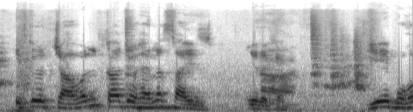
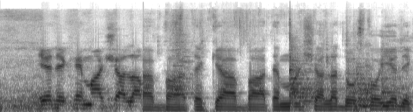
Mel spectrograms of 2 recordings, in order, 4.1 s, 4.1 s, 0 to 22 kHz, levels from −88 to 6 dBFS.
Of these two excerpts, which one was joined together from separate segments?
second; 1 cut; at 1.4 s

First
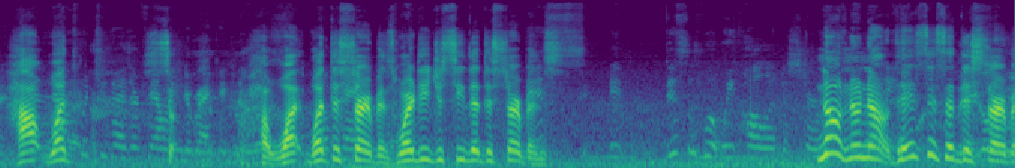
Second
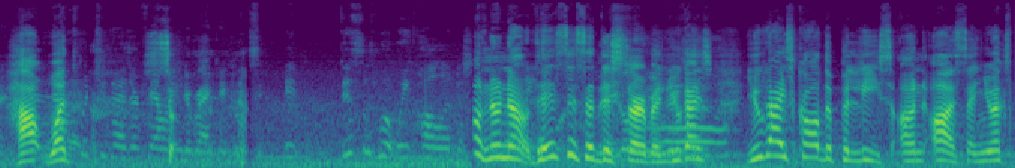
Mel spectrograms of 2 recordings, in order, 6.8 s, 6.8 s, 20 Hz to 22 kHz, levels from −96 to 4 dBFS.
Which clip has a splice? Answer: second; 2 cuts; at 1.6 s, 3.2 s

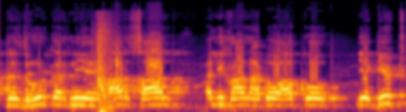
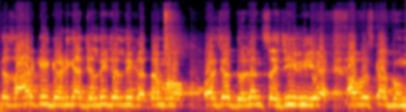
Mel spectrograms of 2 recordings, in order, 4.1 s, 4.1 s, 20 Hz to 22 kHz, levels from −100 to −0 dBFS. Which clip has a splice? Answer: first; 1 cut; at 1.0 s

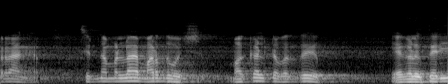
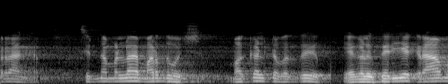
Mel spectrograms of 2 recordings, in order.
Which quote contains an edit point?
second; 1 cut; at 3.3 s

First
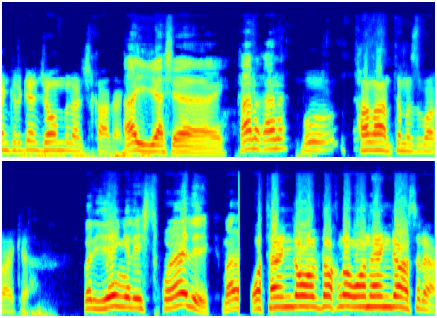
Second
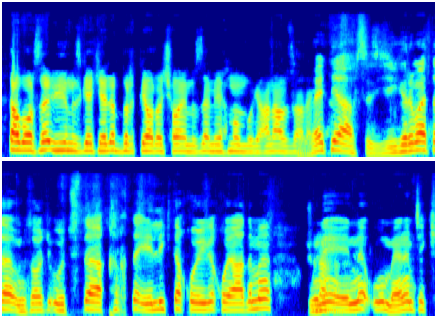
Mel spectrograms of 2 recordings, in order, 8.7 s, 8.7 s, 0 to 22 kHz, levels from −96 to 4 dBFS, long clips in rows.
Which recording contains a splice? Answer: first; 1 cut; at 6.7 s

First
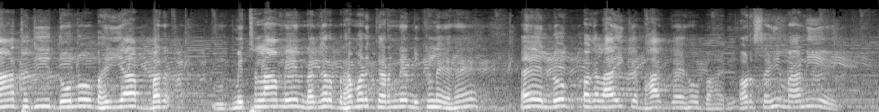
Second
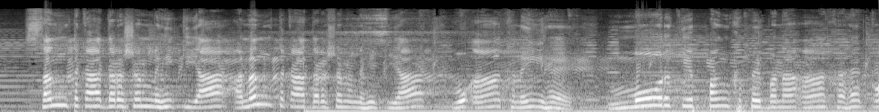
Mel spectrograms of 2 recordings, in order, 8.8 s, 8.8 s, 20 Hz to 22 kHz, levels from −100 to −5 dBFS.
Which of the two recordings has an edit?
first; 1 cut; at 7.1 s

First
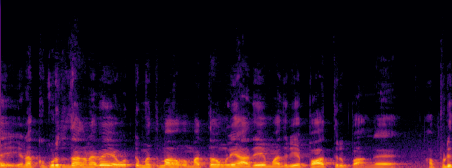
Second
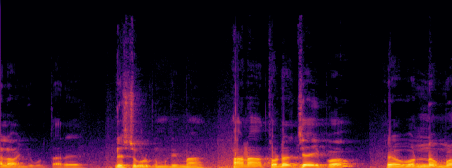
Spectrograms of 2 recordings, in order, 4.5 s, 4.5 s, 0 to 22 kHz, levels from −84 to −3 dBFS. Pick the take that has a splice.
second; 3 cuts; at 0.9 s, 2.1 s, 3.6 s

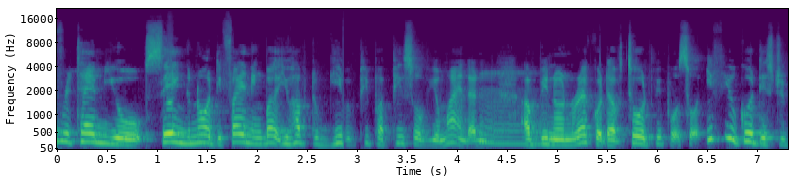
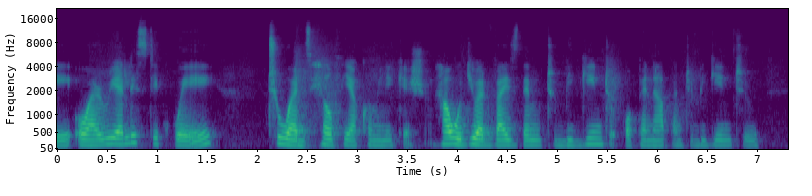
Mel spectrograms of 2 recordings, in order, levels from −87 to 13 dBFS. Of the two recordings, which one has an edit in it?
first; 2 cuts; at 0.9 s, 2.9 s

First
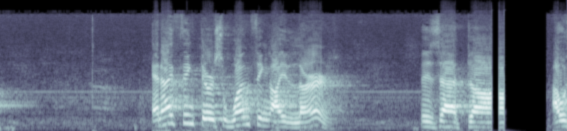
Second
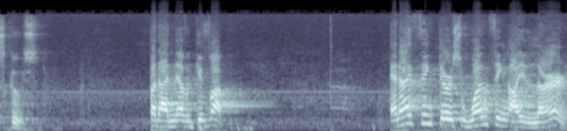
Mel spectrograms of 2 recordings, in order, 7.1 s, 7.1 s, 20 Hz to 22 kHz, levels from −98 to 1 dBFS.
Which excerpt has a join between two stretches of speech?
first; 1 cut; at 6.2 s

